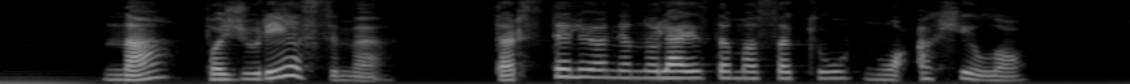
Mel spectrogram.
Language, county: Lithuanian, Alytus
